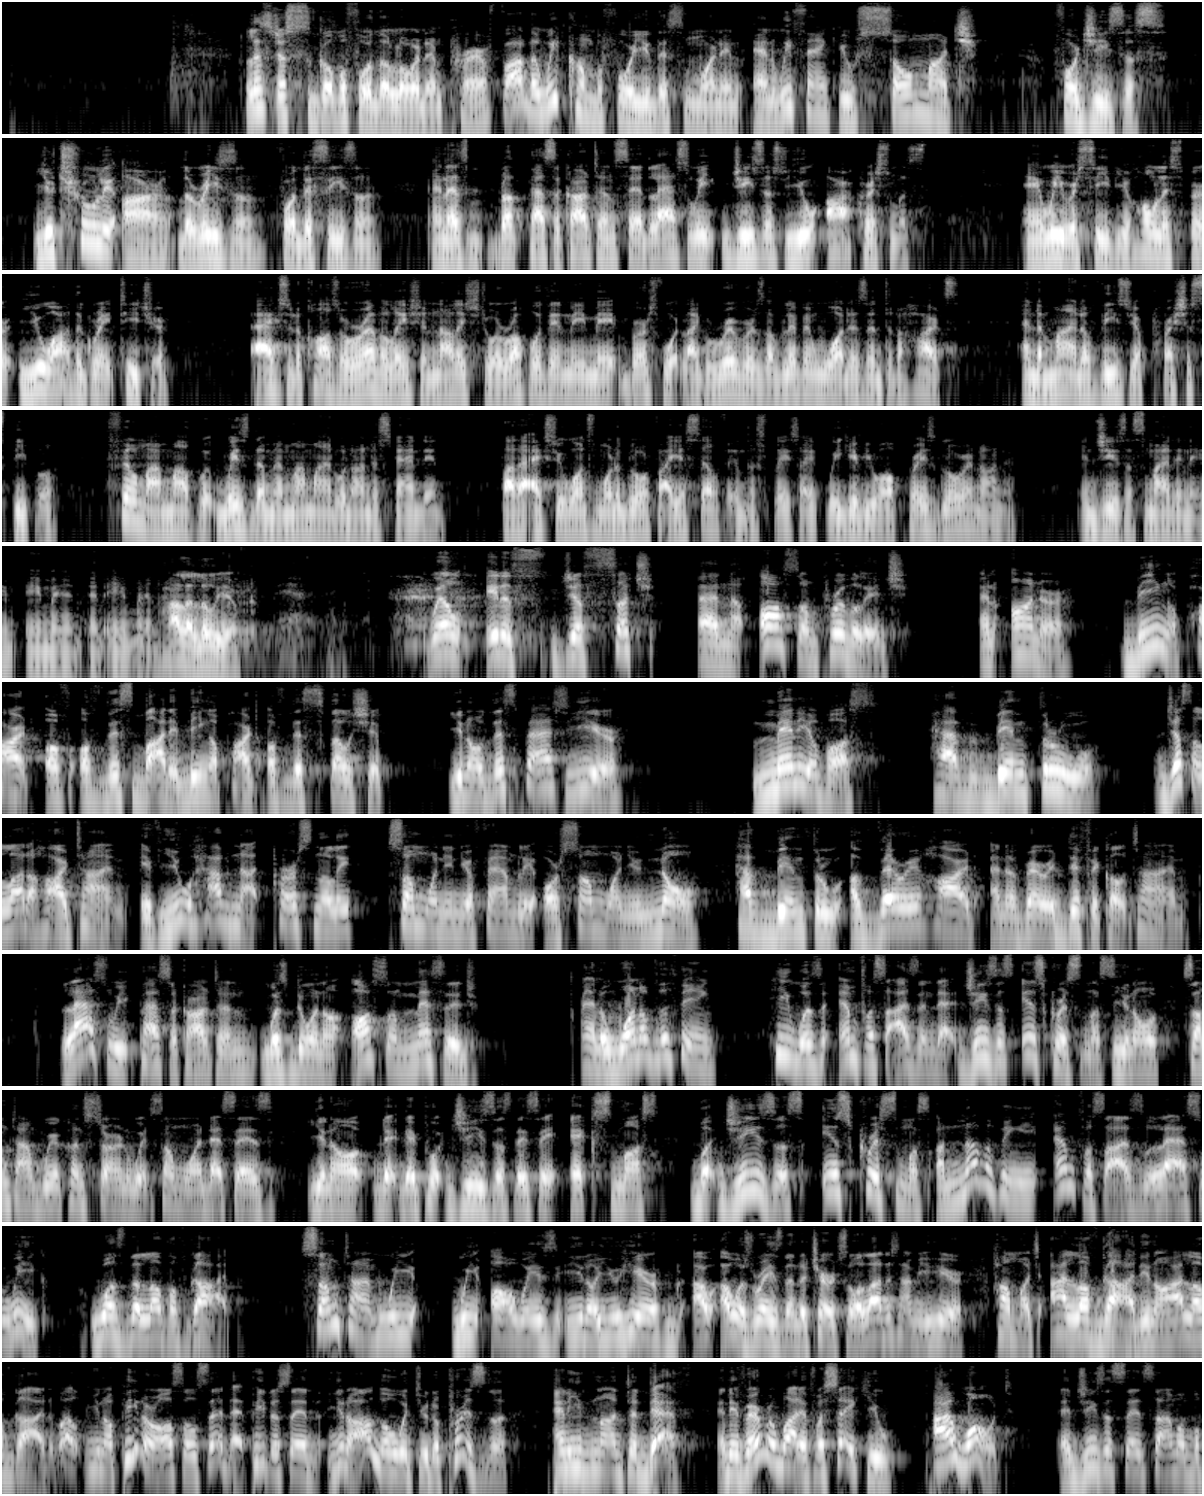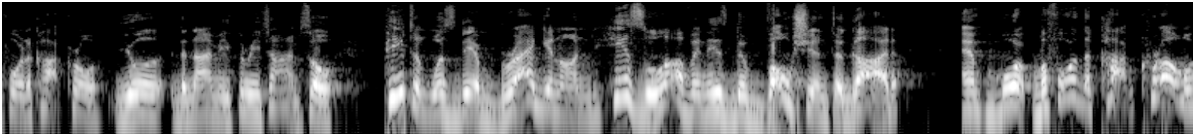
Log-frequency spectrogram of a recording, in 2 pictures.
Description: at Grace Cafe Church The peace of God is not measured by external circumstances, it is residing deeply in the innermost parts of your being.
